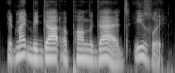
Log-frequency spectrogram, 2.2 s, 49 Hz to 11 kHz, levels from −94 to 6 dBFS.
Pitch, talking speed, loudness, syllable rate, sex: 135 Hz, 190 wpm, -20 LUFS, 6.4 syllables/s, male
